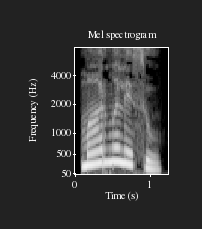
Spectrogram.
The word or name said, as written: ಮಾರ್ಮಲೆಸು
